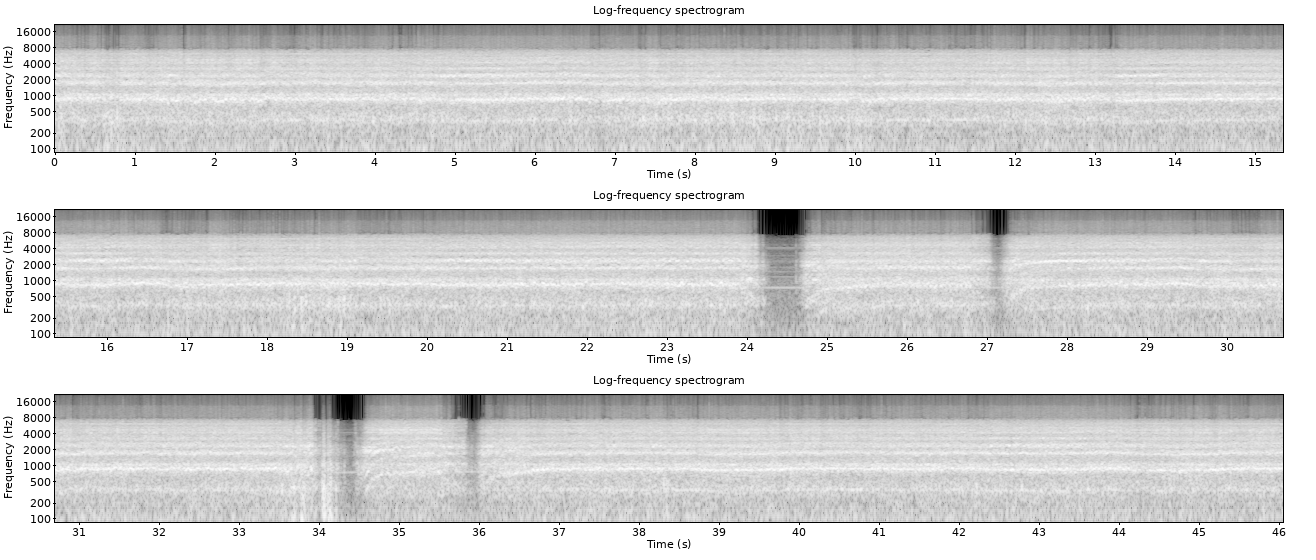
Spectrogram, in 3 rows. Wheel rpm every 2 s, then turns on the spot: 230, 220, 220, 220, 230, 230, 220, 230, 220, 230, 210, 200, 120, 160, 210, 220, 210, 110, 180, 220, 230, 220, 220.
26-28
